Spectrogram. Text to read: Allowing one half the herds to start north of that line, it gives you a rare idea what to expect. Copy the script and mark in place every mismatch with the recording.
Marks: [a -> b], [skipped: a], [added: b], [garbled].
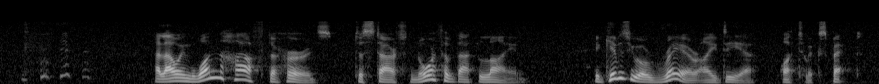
Allowing one half the herds to start north of that line, it gives you a rare idea what to expect.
